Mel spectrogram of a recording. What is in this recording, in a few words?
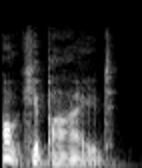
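"occupied", British English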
